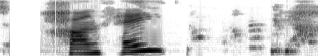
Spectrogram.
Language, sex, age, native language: Icelandic, female, 40-49, Latvian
